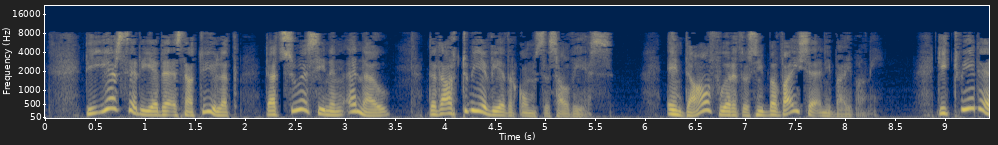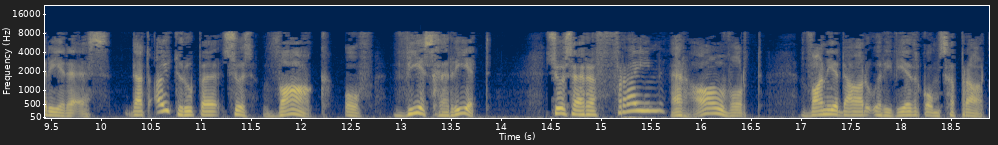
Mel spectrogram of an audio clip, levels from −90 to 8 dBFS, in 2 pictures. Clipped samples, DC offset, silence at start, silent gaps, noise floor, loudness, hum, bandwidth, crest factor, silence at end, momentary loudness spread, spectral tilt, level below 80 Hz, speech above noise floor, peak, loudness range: under 0.1%; 0.2%; 0.15 s; none; -46 dBFS; -18 LUFS; none; 8.8 kHz; 16 dB; 0.05 s; 10 LU; -5 dB/octave; -46 dBFS; 29 dB; -2 dBFS; 2 LU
